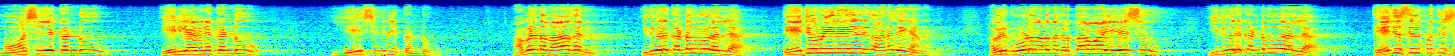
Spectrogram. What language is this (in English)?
Hindi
